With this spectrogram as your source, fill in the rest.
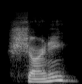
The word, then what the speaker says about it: Shani: first name, which I just learned how to pronounce a few minutes ago. It's Sharni.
